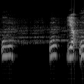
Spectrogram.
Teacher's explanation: ना वो भी ओट ध्वनियों के अंतर्गत ही आता है क्योंकि जब आप छोटा उ या बड़ा उ बोलेंगे तो आप खुद नोटिस करेंगे कि आपके दोनों ओठ यूज हो रहे होते हैं उसमें जब आप उ उ या उ बोलते हैं तो आपके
